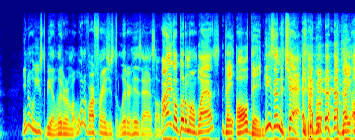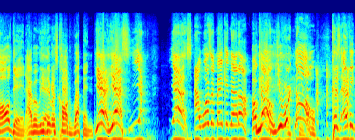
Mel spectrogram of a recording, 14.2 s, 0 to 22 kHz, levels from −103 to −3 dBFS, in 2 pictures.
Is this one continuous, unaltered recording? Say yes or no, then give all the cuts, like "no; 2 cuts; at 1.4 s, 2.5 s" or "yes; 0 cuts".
yes; 0 cuts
